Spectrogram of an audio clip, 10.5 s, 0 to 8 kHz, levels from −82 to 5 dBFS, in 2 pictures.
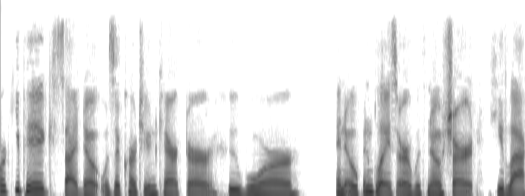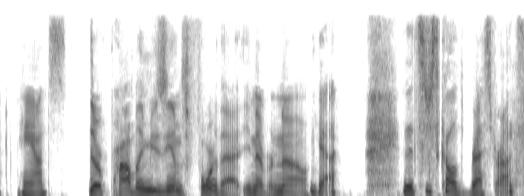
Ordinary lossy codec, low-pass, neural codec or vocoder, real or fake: MP3, 48 kbps; 7.2 kHz; none; real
